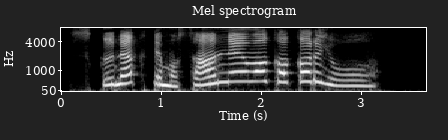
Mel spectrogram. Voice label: woman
